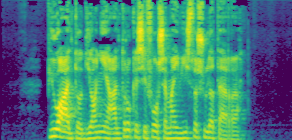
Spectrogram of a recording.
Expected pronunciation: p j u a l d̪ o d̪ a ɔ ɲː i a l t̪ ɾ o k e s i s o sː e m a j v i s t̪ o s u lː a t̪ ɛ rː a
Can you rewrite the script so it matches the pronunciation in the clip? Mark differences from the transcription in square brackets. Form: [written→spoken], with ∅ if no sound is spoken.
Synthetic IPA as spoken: p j u a l [d̪→t̪] o d̪ [a→i] ɔ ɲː i a l t̪ ɾ o k e s i [s→f] o sː e m a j v i s t̪ o s u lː a t̪ ɛ rː a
